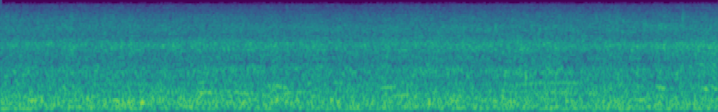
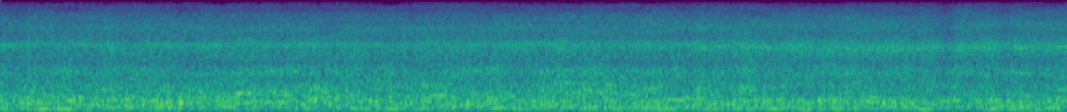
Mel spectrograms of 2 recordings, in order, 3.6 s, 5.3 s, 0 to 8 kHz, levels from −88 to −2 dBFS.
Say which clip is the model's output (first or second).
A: second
